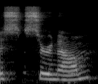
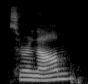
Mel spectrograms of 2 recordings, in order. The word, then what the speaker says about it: Suriname: eaten across the Caribbean's Suriname is that how you pronounce it yeah I'd say Suriname Suriname and Asia I want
